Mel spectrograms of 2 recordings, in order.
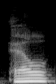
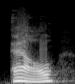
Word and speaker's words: El: They actually put a W in the pronunciation piece on this one. So it's not L, it's El, which is the general word for God, which is even before.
